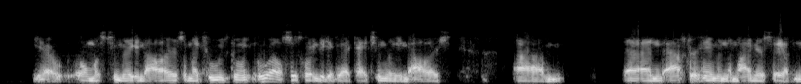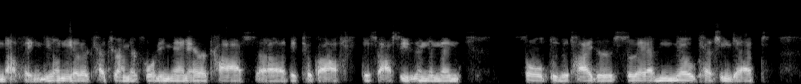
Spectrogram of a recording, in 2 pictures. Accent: American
